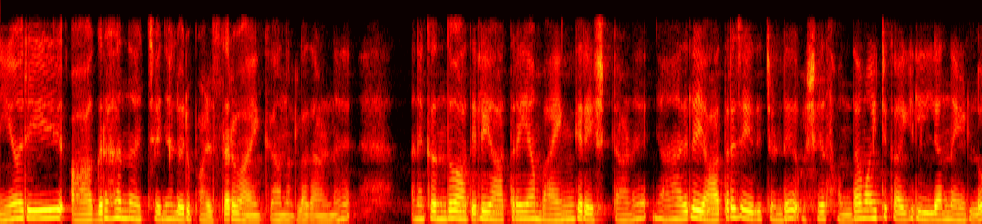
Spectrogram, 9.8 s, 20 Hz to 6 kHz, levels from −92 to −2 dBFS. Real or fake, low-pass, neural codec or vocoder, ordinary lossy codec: real; 5.4 kHz; none; none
